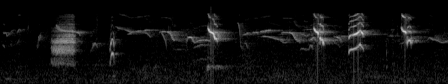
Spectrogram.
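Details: Oriental magpie-robin song, used to provoke birds into singing and fighting, opening with a buzzy rasping note, then gliding whistles and several sharp emphatic notes.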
